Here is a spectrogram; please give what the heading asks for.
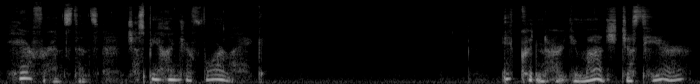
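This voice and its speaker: A woman voicing a frank, patient, confident male knight in a breathy whisper, courteous and persuasive. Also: medium pitch, lively intonation, takes it slowly, warm tone, no room sound, pitched above the performer's own voice, heavily acted. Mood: thoughtful.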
